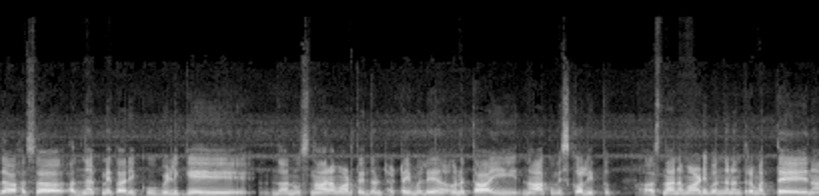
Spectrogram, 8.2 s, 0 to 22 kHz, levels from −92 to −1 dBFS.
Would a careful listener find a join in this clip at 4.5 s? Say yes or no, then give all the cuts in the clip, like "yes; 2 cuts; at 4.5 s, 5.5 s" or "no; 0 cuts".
no; 0 cuts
